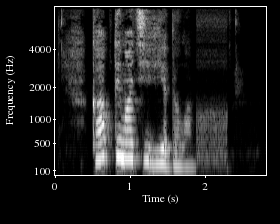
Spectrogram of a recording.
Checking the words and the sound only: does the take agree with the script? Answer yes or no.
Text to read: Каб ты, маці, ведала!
yes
